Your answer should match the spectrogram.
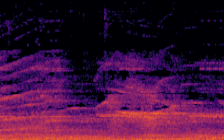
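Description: Analog electronic circuits imitating birdsong: several synthesized whistling chirps that glide up and down in pitch and overlap one another.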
